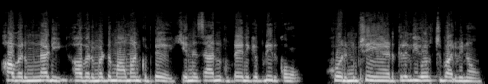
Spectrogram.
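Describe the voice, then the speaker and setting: Man voicing a flat-toned cartoon young man. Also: high voice, racing, dry recording, natural voice. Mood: defensive. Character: young man Karthik, remorseful fiancé. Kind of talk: cartoon dubbing.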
